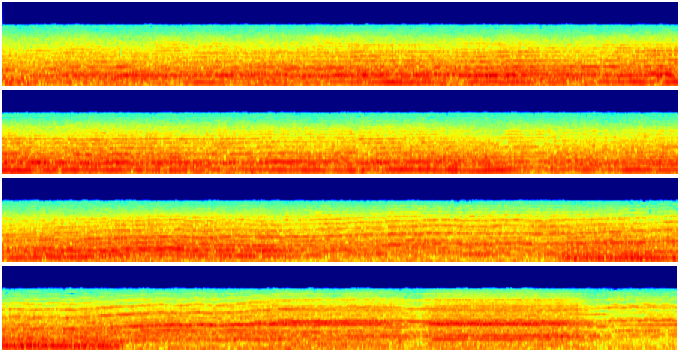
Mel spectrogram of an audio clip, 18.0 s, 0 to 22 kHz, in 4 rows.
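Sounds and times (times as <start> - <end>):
orchestral music led by strings: 0.0 - 18.0.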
